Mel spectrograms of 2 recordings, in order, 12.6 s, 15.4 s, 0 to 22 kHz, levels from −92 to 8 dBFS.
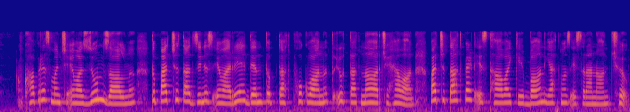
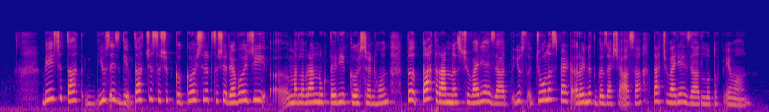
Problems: none marked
